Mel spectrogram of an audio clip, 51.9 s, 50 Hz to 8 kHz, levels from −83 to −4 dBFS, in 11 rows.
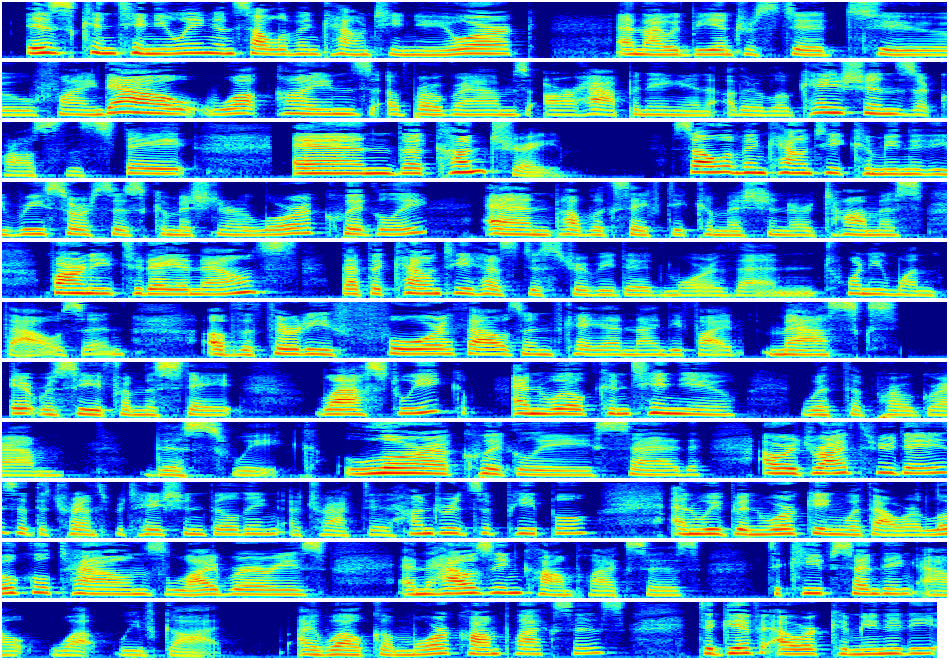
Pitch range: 175-220 Hz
